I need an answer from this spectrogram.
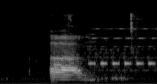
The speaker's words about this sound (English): Got another ring. Getting a phone call. That's me.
